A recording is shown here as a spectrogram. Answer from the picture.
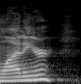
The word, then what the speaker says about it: Leininger: I'm Pastor Jason Leininger, and I say my last name so that you can hear me say it.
